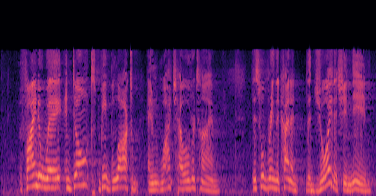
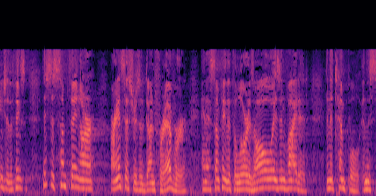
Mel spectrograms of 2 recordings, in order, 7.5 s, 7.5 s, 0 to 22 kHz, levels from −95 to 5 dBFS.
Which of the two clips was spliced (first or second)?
first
